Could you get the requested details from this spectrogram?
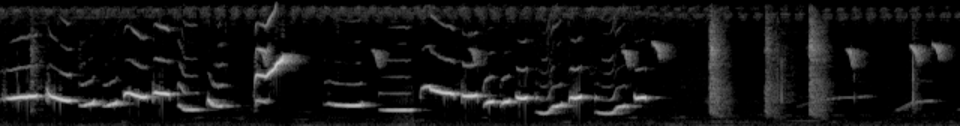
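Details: White-rumped shama in breeding condition in an Indonesian aviary, singing to lure other shamas: rapid varied whistled phrases sliding up and down, then a few sharp harsh rasping notes near the end.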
